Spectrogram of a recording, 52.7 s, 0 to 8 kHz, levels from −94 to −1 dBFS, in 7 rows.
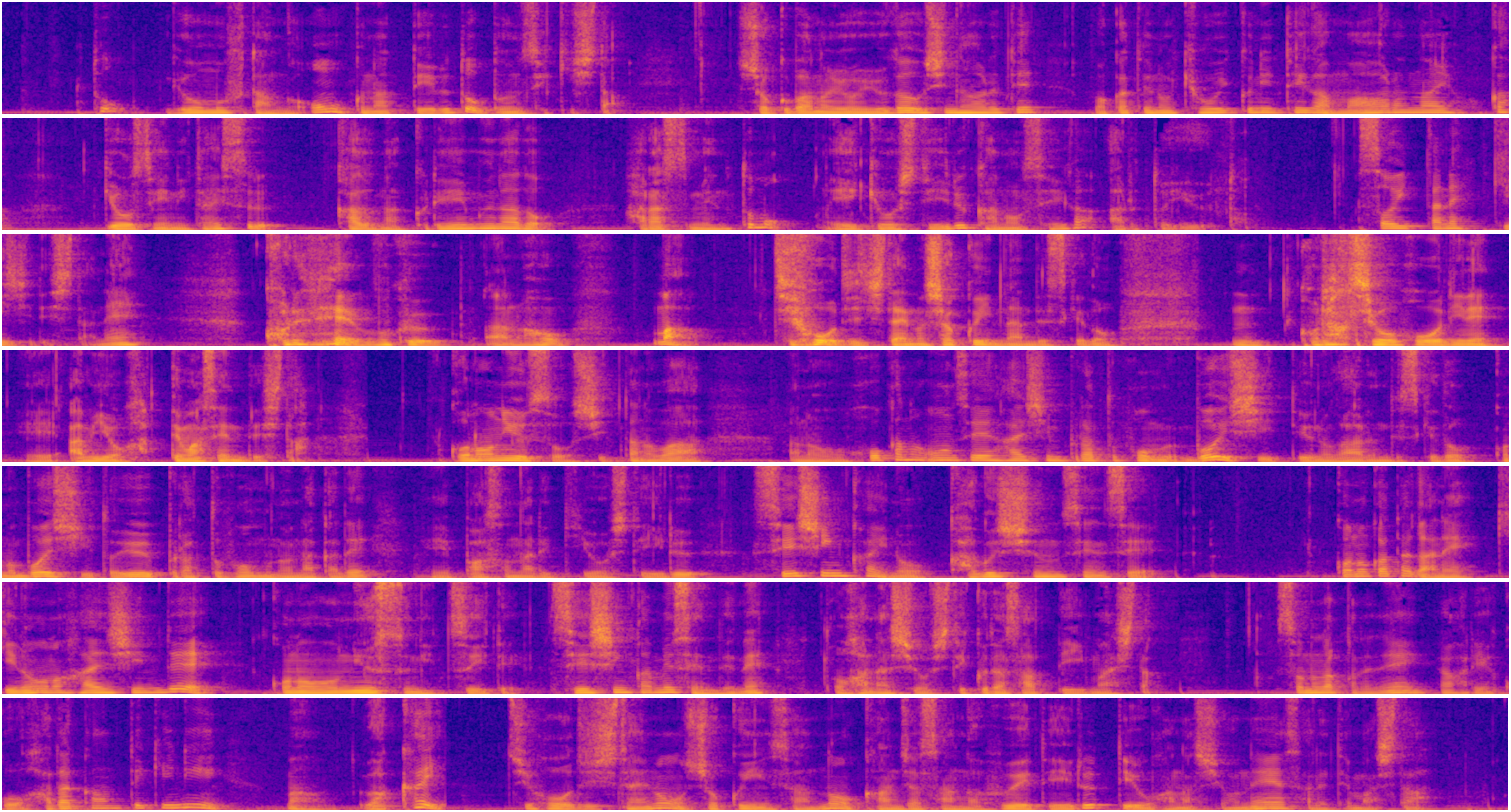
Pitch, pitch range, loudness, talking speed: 105 Hz, 90-130 Hz, -24 LUFS, 360 characters per minute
